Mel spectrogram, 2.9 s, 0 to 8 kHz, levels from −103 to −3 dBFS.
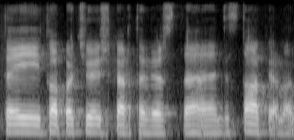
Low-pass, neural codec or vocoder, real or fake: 7.2 kHz; vocoder, 44.1 kHz, 128 mel bands, Pupu-Vocoder; fake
